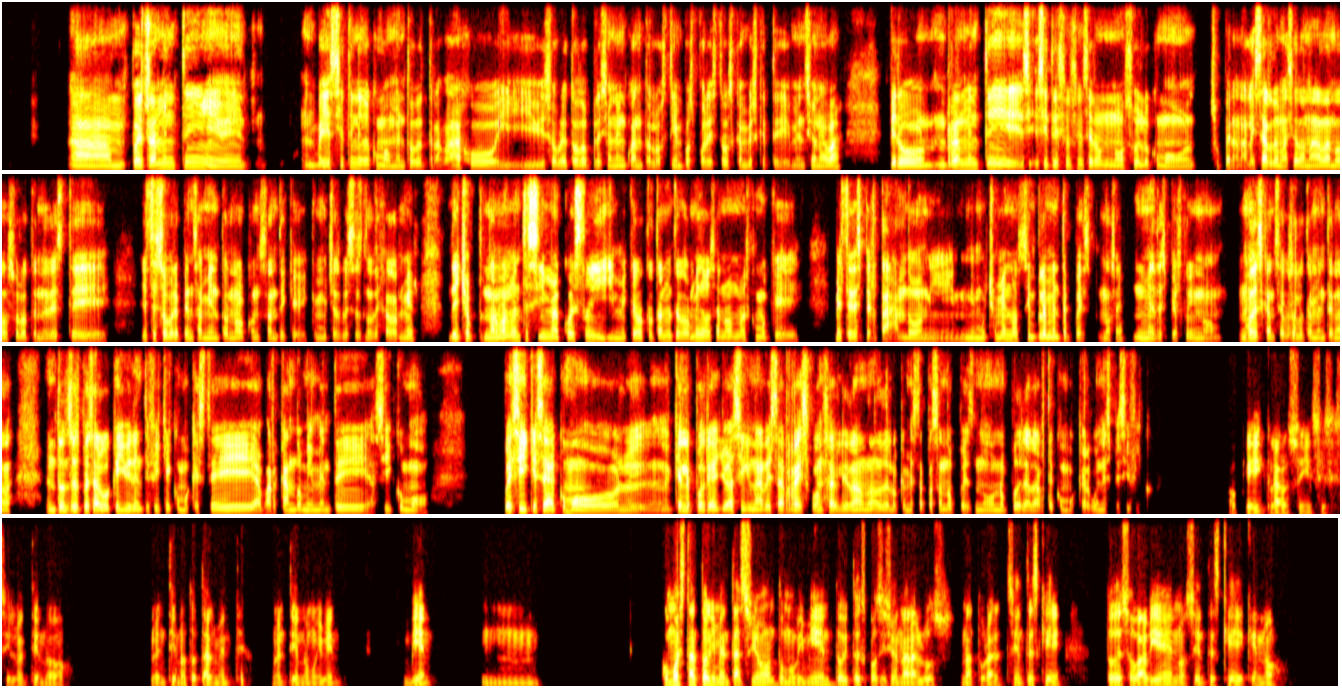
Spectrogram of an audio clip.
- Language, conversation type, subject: Spanish, advice, ¿Por qué, aunque he descansado, sigo sin energía?
- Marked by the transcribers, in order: none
